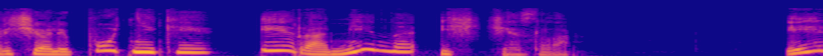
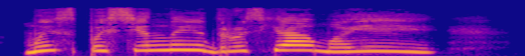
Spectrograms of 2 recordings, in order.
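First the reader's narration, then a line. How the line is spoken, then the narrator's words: Joyful shout. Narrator (Russian): весело закричала она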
